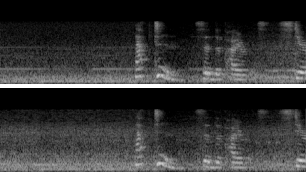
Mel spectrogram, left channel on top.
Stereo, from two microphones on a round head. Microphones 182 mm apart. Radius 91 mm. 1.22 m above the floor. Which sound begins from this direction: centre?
A woman speaking, at 1.4 s.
